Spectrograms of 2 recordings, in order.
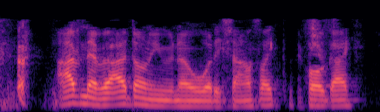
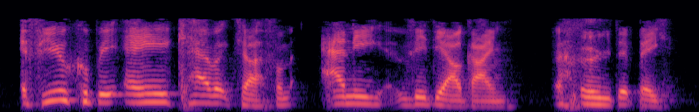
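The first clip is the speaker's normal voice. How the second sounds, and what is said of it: Put-on Cockney accent. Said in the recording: “Go do this in a Cockney accent.”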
